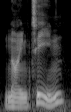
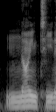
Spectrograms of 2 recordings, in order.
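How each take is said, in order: First: Put-on nineteen with the weight on TEEN; stress on second syllable. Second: Nineteen with the weight on NINE; stress on first syllable. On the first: Teacher showing listeners the stress of nineteen, stressed on TEEN. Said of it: "we stress the second syllable". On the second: Teacher showing how years are said, nineteen stressed on NINE. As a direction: say nineteen as NINE-teen, as in a year. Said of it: "stress the first syllable of nineteen". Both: Shown as a demonstration.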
